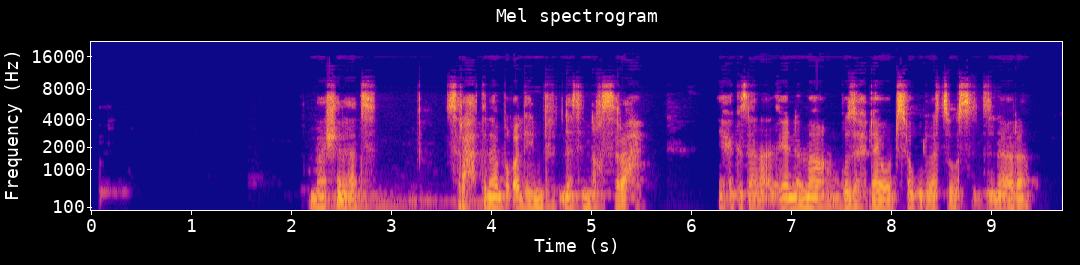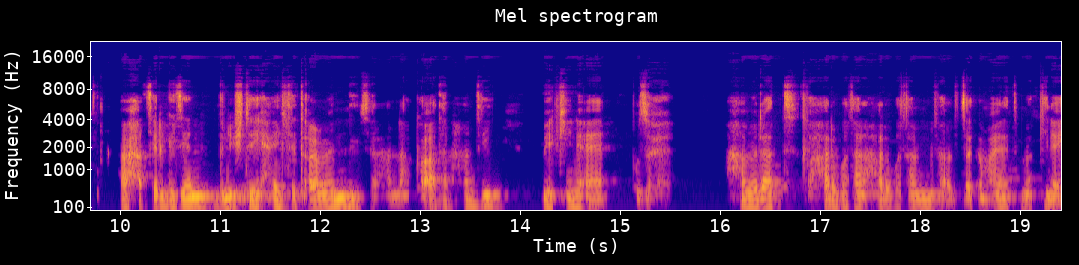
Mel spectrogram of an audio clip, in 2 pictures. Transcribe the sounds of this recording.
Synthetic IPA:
maʃinat̪ | sɨɾaħt̪ʰɨnabɨkʼɐlinbɨfɨt̪ʼɨnːɐt̪ʰɨnːɨxɨ̥sɨɾaħ | jɪħɡɨzana̰ʔɨziend̪ɨmːabuzuħnajwɔd̪ːɨ̥sɐɡulβɐt̪zɐwɔsɨd̪zɨnɐβɐɾɐ | ʔaβħat͡sʼiɾɡize̞nbɨnɨʔɨʃt̪ʰɐjħajlt̪ʰɐt̪ʼɐχʼimɐnːijsɨɾħanːakʰaβʔa̰t̪ʰɐnħant̪ʰi | mɐkʰːina̰ʔjɛn | b̥uzuħ | ħamɐd̪at̪kʰaβħad̪ɐbo̞t̪ʰanħad̪ɐbo̞t̪ʰanɨnɨfaa̰lzɨt̪ʼɐkʼːɨmajnɐt̪mɐkʰːinaj

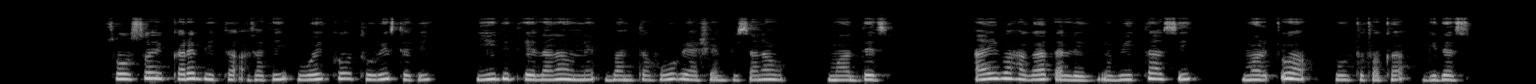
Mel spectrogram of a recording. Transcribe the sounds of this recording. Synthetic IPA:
soːsːɔjkɐɾɛbiːt̪ːɐʔɐsɐt̪ɪwɔjkːɔt̪uːɾɪst̪ɛt̪ɪ | jiːd̪ɪt̪ʼe̞ːlːɐnɐwnːɛbɐnt̪ːɐhuːpʼɪjaːʃɛmpɪsɐnɐw | maːd̪ːe̞ːs | ʔɐjbɐɦɐɡaːt̪ʼɐlːenʊbiːt̪ːaːsːɪ | mɐɾt͡ʃʼʊwaː | huːlt̪ːɔt̪ɐkːɐɡɪd̪es

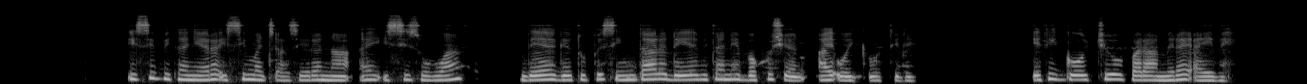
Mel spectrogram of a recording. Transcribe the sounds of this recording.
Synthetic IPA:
ʔɪsːɪbɪt̪ɐnɪjɐɾɐɪsːɪmɐt͡ʃʼːaːseːɾɐnaːʔːɐjɪsːɪsɔhːaː | d̪ɛjɐɡe̞ːt̪ʊpːɛsɪnt̪ːaːɾɐd̪ɛʔɛjɐbɪt̪ɐneːbɐkʊʃɪɐnɐjɔjkʼːɪʊt̪ːɪd̪ɛ | ʔɛt̪ɪɡo̞ːt͡ʃːɪjopɐɾaːmɪɾɐjʔɐjbɛ

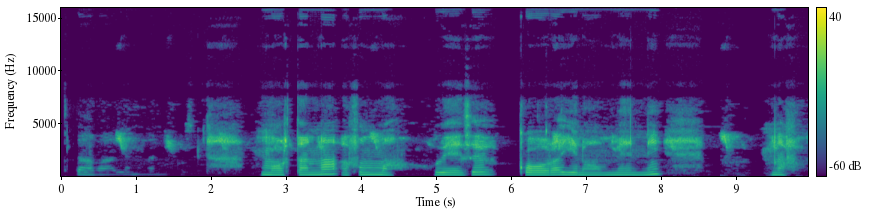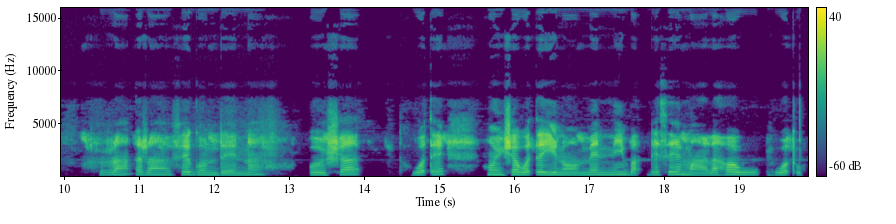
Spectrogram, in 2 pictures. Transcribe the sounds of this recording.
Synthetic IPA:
daba | mɔɾt̪ɐnːɐɐfʊmːɐ | weːsɛ | kʼoːɾɐjɪnoːmːɛnːɪ | ɾaːnfɛɡɔnd̪enːɐ | ɔʃɐ | wɔt̪ʼɛhɔnʃɐwɔt̪ʼɛjɪnoːmːɛnːɪbɐɗɛsɛmaːlɐɦɔwɔt̪ʼʊ

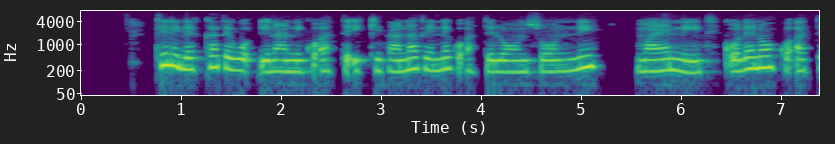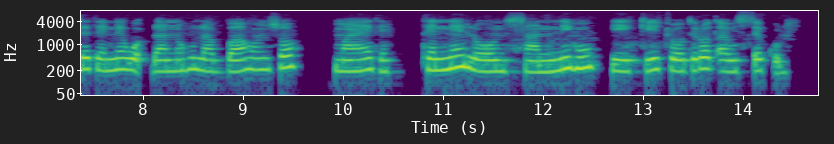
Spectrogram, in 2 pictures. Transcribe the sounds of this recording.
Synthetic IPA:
t̪ɪnɪlɛkːɐt̪ɛwɔɗːɪnɐnːɪkɔʔɐt̪ːɛʔɪkːɪt̪ɐnːɐt̪ɛnːɛkɔʔɐt̪ːɛlo̞ːnsoːnːɪ | mɐjɛnːiːt̪ɪ̥kʼɔlɛnɔkːɔʔɐt̪ːɛt̪ɛnːɛwɔɗːɐnːɔɦʊlɐbːaːhɔnsɔ | mɐjɛt̪ɛ | t̪ʰɛnːɛloːnsɐnːɪɦʊhiːkːiːt͡ʃːoːt̪ɪɾɔt̪ʼɐwɪsːɛkʊlɛ̥

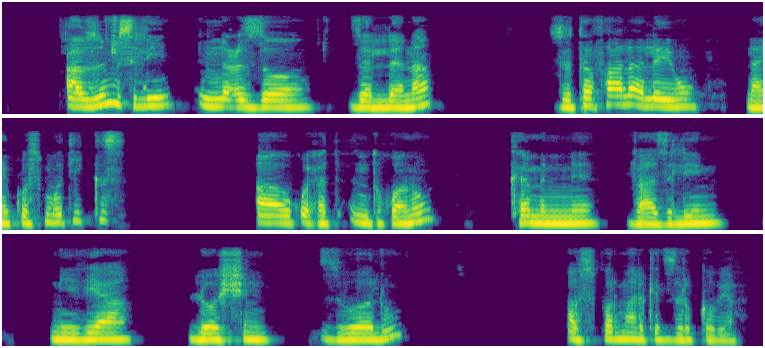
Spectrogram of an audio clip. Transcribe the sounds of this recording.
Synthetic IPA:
ʔaβzimɨsliɨnːɨʕɨzo | zɐlːɐna | zɨt̪ʰɐfalalɐju | najkʰo̞smo̞t̪ʰikɨs | ʔaβkʼuħut̪ɨnt̪ʰɨxo̞nu | kʰɐmɨnːi | vazlinː | ivija | lo̞ʃin | zɨβɐlu | ʔaβspʰoɾmalkʰːet̪zɨɾɨkːɐβɨjom

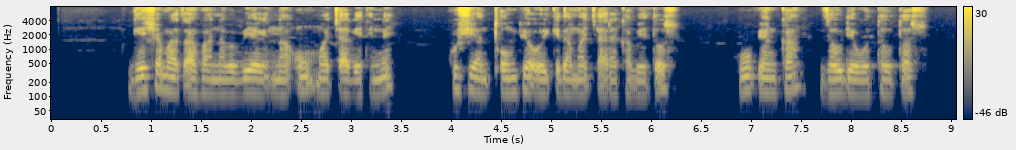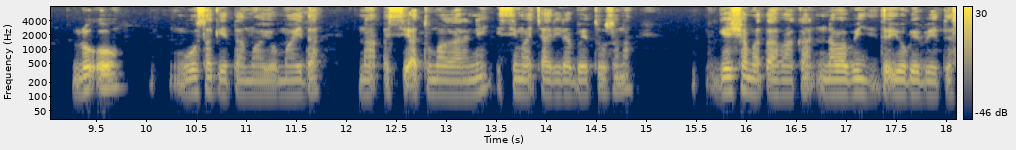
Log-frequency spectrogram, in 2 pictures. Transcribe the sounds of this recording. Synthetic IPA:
ɡe̞ːʃːɐmɐt͡sʼa̰ːfaːnɐbɐbɪjɐna̰ːʔʊmɐt͡ʃʼːaːɡe̞ːt̪ɪnːɛ | kʊʃɪjɐnt̪ʼɔmpːɪjɐʔɔjkʼːɪd̪ɐmɐt͡ʃʼːa̰ːɾɐkːɐbe̞ːt̪ːo̞̰ːs | huːpʼːɪjɐŋkːɐzɐwʊd̪ɪjɐwɔt̪ːɐʊt̪ːa̰ːs | lɔʔɔ | wo̞ːsɐke̞ːt̪ːɐama̰ːjo̰ːmɐjɪd̪ɐ | nːʔɪsːɪɐ̰t̪ːʊmaɡaːɾɐnːɛɪsːɪmɐt͡ʃʼːaːɾiːɾɐbe̞ːt̪ːoːsɔnɐ | ɡe̞ːʃːɐmɐt͡sʼːaːfaːkːɐ̰nɐbɐbɪd̪ɐjoːɡeːbeːt̪ːeːs

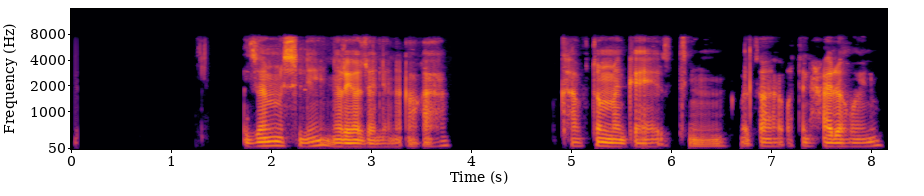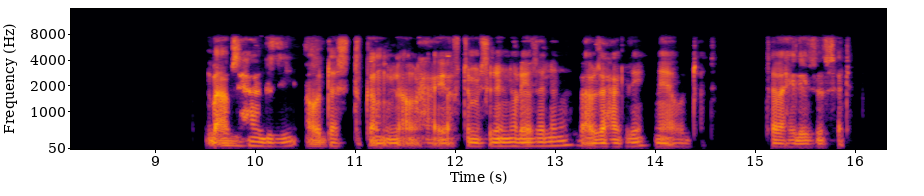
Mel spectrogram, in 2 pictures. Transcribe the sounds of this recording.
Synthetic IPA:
ʔɨzɐmːɨslinɨɾiʔo̞zɐlːɐna̰ʔakaħa | kʰaβt̪ʰo̞mːɐɡajɛzʼt̪ʰɨ̰nmɐt͡sʼɐwaʕkʼɨt̪ʰɨnħad̪ɐkʰo̞jnu | bɨʔa̰βzɨħaɡɨzia̰wɔ̰d̪ːat̪z̥ɨt̪ʼɨkʼːɐ̰mulːṵʔa̰ʔʼa̰ħaʔḭjo̰ʔa̰βt̪ʰomːɨslinɨɾijo̞̰zɐlːɐnabɨʔa̰βzɨħaɡɨzenaja̰wɔd̪ːat̪ʰː | ɐβaɦilujzɨɾsɐd̪

